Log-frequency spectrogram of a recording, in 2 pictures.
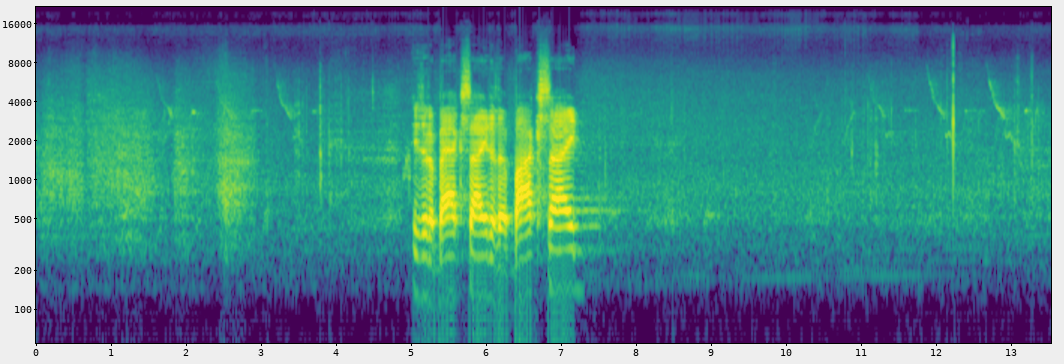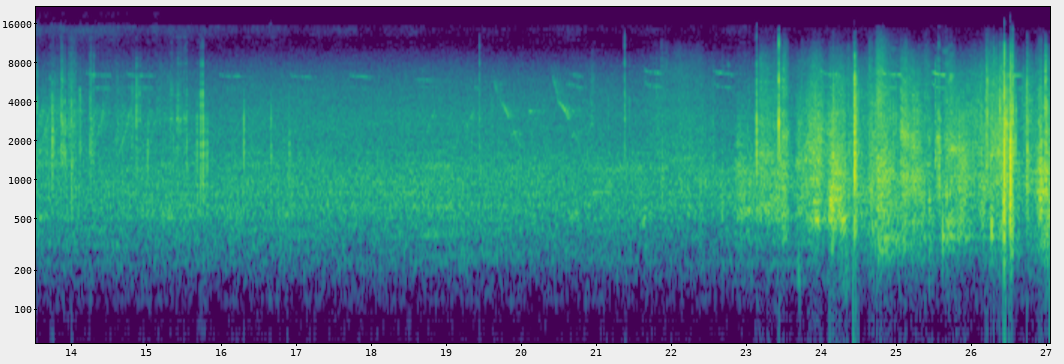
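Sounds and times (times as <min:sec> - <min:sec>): bird chirps: 0:10.3 - 0:15.3.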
